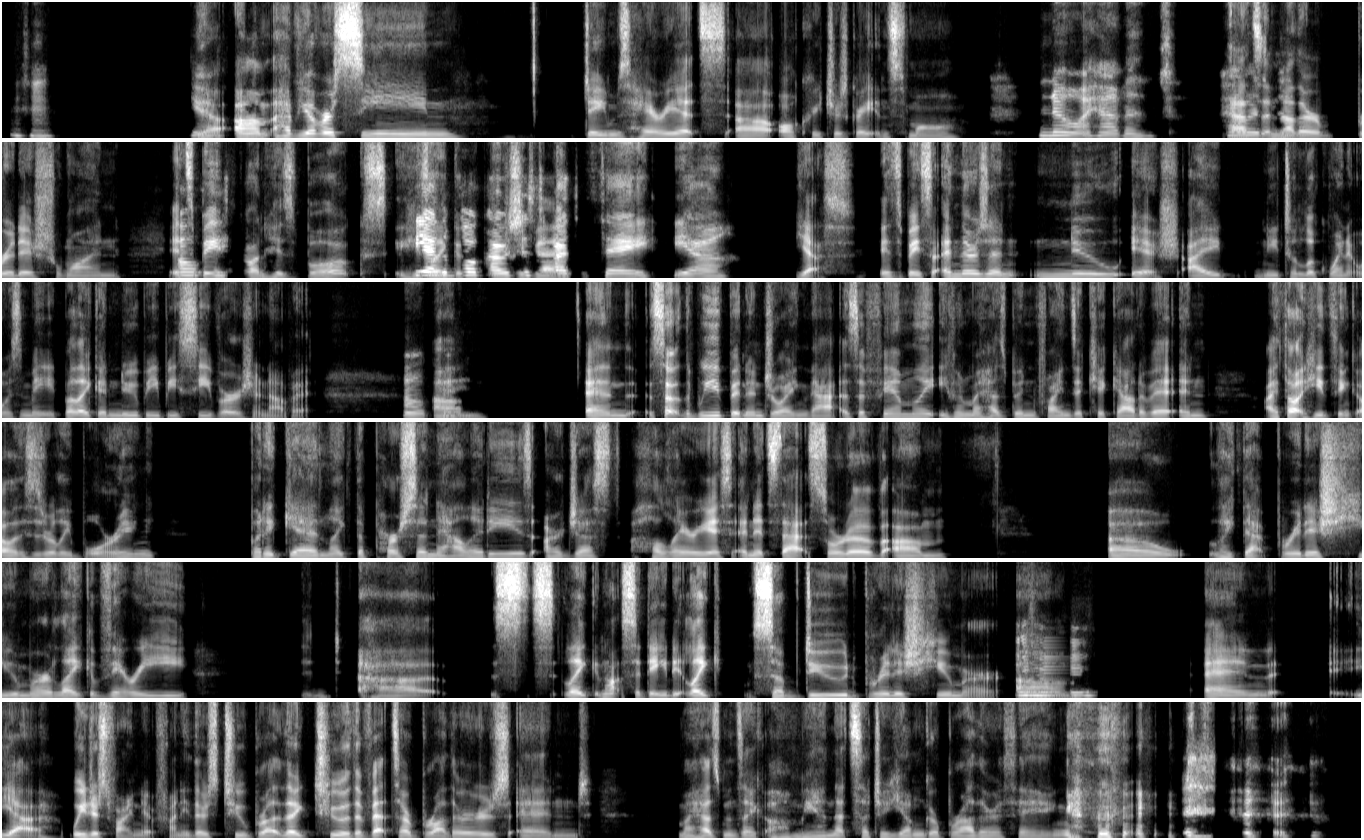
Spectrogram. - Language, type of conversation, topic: English, unstructured, What hidden gem TV series would you recommend to everyone?
- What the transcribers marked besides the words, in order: tsk; other background noise; chuckle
